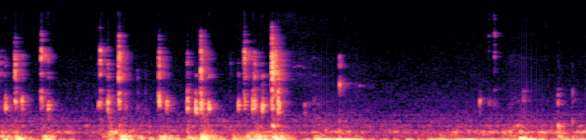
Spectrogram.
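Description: Computer keyboard typing: a quick run of keystrokes for about three seconds, then a few scattered clicks.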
